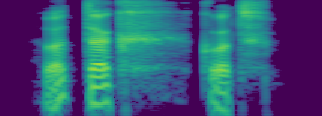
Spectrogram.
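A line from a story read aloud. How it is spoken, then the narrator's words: Low voice. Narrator (Russian): вполголоса сказал Вадим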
